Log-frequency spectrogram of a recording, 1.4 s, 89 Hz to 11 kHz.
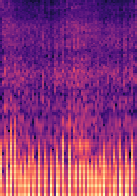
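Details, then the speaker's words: Alpha moped (childhood bike, under 8-month restoration), small two-stroke idling: quick, even low putter with crisp regular beats and no misses; crisp throttle response, no stalling at idle, owner tentatively credits the carburetor; normal idle. "how clearly it responds to the gas. I mean, it's absolutely amazing. It seems you were right about it being the carburetor, because it doesn't stall at idle. Now the engine sounds just wonderful, quiet."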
